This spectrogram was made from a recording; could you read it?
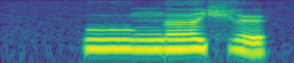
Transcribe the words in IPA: uː ŋ əː ç ø

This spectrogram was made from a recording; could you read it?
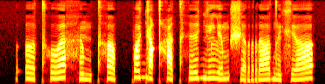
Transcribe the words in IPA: ʔ ɤ˧˩ tʰ o˧˥ ɐ̯ h ə̃˧˩ m tʰ ʌ˧˩ pː ʌ˧˥ ɡʲ ʌ˧˩ qʰ ɘ˧˩ tʰ ɘː˧˥ ɡʲ ə̃˧˥ lʲ ʌ˧˥ m ʃ ʌ˧˩ r ʌː˧˥ d ə̃˧˩ xʲ ʌː˧˥

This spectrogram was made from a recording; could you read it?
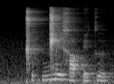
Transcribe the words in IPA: ǁ u k ŋ͡ǁ e x ɑ ʔ e k ɯ

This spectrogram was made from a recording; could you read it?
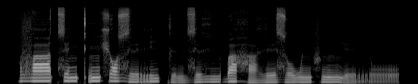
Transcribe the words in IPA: v aː˦ t͡s ɪ˦ n kʼ ĩ˦ ʃ ɔ˦ z ɪ˦ r i˦ k ɪ˨ ŋ z ɪ˦ ɣ i˦ ɓ a˦ h a˨ ɣ e˦ z o˦ w ĩ˦ f ĩ˦ ɲ eː˨ r oː˨

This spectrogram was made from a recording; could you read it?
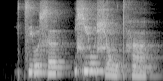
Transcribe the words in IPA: t͡s j u˥˧ s ə˦ | ɕ j u˥˧ ɕ ɔ˨˩ ŋ t̪ʰ ã˨˩

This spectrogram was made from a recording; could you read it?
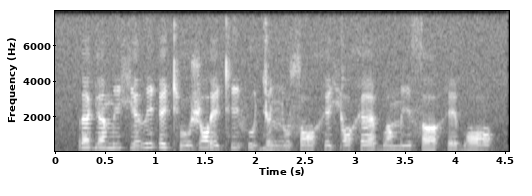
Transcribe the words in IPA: ɾ ɛ ɡ ɛ m i ç ɪ ð i ʔ e cʰ u ʒ ɔ ɾ ɪ cʰ i f u ɟ ə ɲ u s ɔ x ɪ ç ɔ x ɛ b ʌ m i s ʌ h e b ɔ

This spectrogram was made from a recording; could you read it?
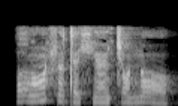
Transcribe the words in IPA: ʁ ɔ̃ ɬ ə t ɛ ç ɛ̃ c ɔ n ɔ

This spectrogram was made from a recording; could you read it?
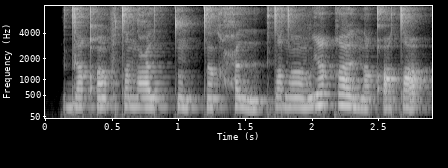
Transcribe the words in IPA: d ɨː qʼ õː f tˤ o n ʕ ɨ tː õ d tː ɐ̃ː χ ħ ɨː | d ɨ dˤ õː v i q ɨː n ɐ qʼ o tˤ ɐ

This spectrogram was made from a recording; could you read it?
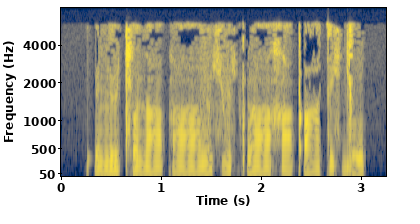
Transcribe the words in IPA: ʔ y n ʉ cʰ o n ɑ̃ː q ɑ̃ː v ɔ̃ ç v ũ ç kʷʼ ɑ̃ː χ ɑ̃ qʼ ɑː t ʉ ç ɟ u

